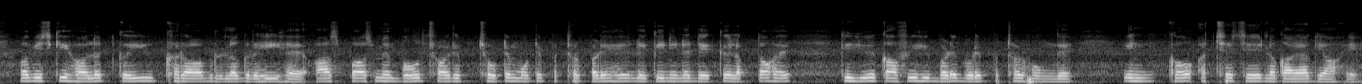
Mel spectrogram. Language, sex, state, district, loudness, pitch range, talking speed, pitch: Hindi, male, Uttar Pradesh, Muzaffarnagar, -15 LUFS, 140-150 Hz, 165 wpm, 145 Hz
